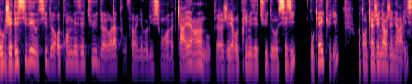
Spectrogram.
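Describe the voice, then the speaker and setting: Against a quiet background, a man talks at a fairly quick pace with fairly even intonation in a dry sound with no echo. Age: 30s. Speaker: engineering consultant; presenter. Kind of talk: presentation. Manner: halting. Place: meeting room. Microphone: handheld.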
